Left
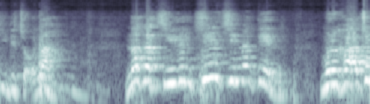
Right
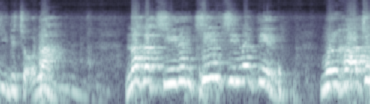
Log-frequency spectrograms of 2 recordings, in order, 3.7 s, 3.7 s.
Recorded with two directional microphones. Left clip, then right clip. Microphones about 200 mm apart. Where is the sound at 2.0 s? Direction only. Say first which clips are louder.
Right 2 dB; 25° left (ahead or behind).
